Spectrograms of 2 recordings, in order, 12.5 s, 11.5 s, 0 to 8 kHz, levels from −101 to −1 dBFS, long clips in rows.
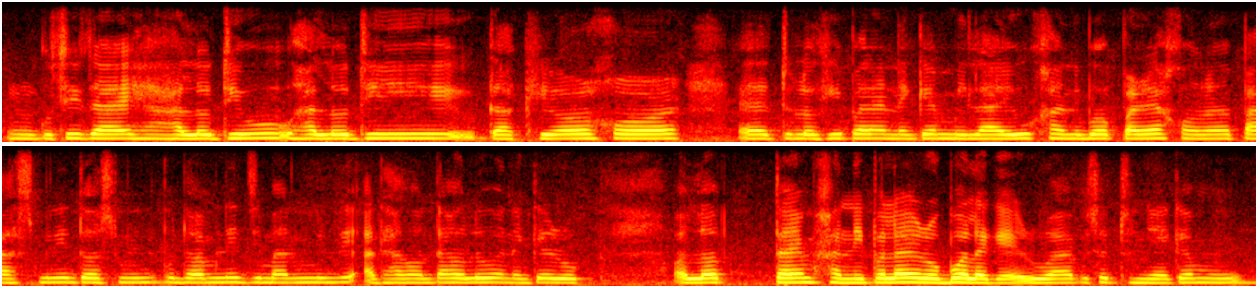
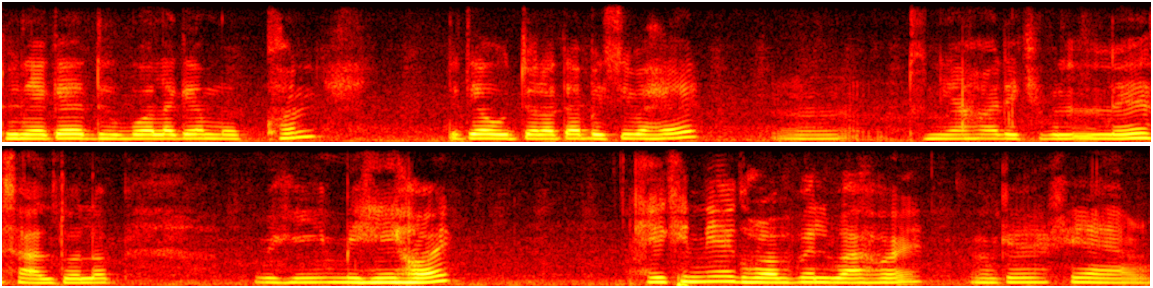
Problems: background sounds at intervals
